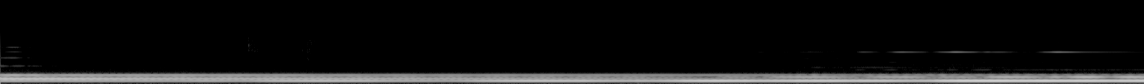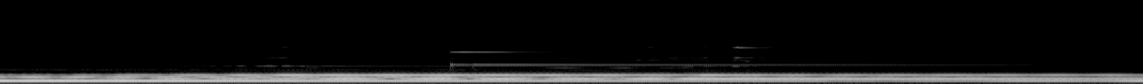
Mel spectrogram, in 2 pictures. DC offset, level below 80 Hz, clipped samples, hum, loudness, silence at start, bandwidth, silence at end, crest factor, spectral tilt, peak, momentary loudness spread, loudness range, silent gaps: under 0.1%; -66 dBFS; under 0.1%; none; -19 LUFS; 0 s; 1.8 kHz; 0 s; 10 dB; -15.5 dB/octave; -8 dBFS; 7 LU; 6 LU; none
